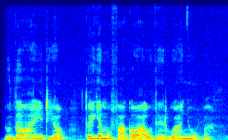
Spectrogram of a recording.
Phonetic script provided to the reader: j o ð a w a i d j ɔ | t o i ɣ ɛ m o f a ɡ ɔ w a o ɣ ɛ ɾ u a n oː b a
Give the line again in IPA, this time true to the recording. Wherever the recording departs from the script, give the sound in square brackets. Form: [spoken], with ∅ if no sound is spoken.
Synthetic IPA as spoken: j [u] ð a w a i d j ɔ | t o i ɣ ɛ m o f a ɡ ɔ w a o [ð] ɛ ɾ u a [ɲ] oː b a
